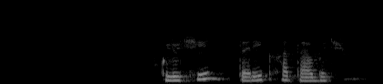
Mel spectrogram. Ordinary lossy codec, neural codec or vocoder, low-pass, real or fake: AAC, 16 kbps; none; 3.6 kHz; real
